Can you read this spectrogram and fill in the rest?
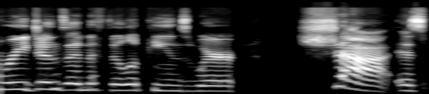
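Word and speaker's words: siya: But the si y combination that makes a sh sound.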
